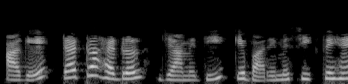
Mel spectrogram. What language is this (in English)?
Hindi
